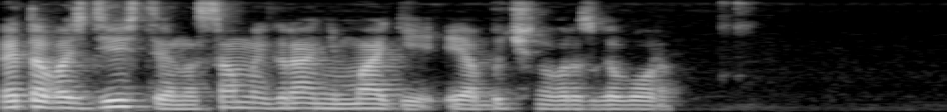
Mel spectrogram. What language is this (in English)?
Russian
